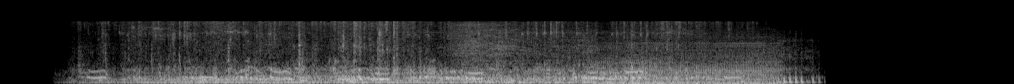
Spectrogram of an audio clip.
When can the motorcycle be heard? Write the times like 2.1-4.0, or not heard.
4.5-8.2.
